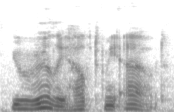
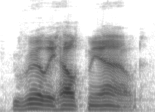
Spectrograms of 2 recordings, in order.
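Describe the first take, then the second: First: It is said in the speaker's normal voice. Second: It is said in Chief Surhoff's put-on voice.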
